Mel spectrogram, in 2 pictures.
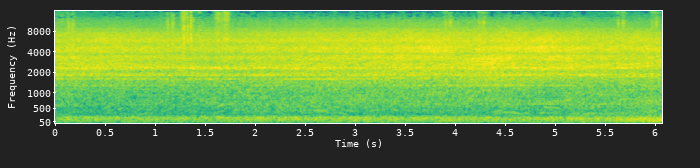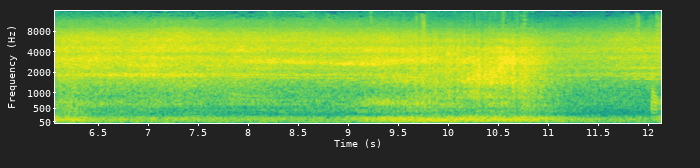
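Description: Dassault Rafale M fighters taxiing, their twin Snecma M88 turbofans running at low power: a steady low rumble with a thin high whine. It swells louder about nine seconds in, then eases off near the end.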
